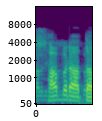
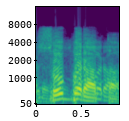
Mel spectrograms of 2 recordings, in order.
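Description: First: ਸਭ with an a, no u sound; A vowel misreading. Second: ਸੁਭ with a short rounded vowel. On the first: Retold or imitated. Teacher quotes what hurried readers say, ਸਭ ਰਾਤਾ with "a". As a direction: say ਸਭ ਰਾਤਾ as "sabh raataa". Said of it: "ਕਈ ਸੰਗਤਾਂ ਨਾ ਕਾਲ ਵਿੱਚ". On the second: Shown as a demonstration. Teacher corrects readers using the aunkar, ਸੁਭ ਰਾਤਾ with "u". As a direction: say ਸੁਭ ਰਾਤਾ as "subh raataa". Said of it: "ਇੱਥੇ ਲੱਗਾ ਹੈ ਔਂਕੜ".

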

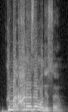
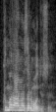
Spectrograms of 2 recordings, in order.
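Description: First: Higher and louder, 하는 pushed; louder repeat. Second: Said in the usual way. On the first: Real, not acted. Preacher pressing the congregation, louder repeat. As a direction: hit it harder the second time. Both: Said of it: "repeated louder".

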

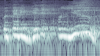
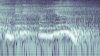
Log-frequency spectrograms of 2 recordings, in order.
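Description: First: You leaned on, falling; stress on you. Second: He did it for you, higher, weight on you; higher repeat, you stressed. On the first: Preacher to congregation, stressing you. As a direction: press the word you home. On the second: Preacher repeating to congregation, higher on you. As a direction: lift it and land on you. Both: Real, not acted.

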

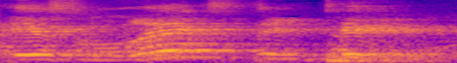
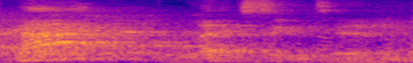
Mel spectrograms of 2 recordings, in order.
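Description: First: Lexington drawn out slowly and higher, each syllable clear; mock-instructing LEX-ING-TON, stretched out; regular pronunciation. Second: Mimicked country drawl on Lexington, slowly; mock a horse-country accent on Lexington; slow, exaggerated country Lexington; extra country accent. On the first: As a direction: say Lexington in full, slow and careful. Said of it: "then you said it in the regular". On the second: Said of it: "in your extra country, I wrote a horse here accent".

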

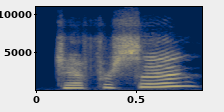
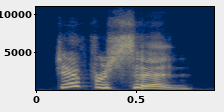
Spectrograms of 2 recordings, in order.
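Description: First: High, rising, loud call of a name; pleading call. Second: High name call with a firm falling end; insistent call. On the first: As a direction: call the name as an anxious question. Woman calling unresponsive prisoner. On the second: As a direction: call the name firmly, pitch dropping. Woman calling unresponsive prisoner again. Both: A narrator's reading.

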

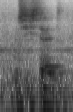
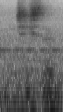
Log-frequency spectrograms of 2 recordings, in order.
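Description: The two takes are said the same way.

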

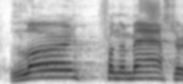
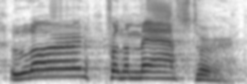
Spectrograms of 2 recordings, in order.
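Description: First: Said in the usual way. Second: Slow, drawn-out LEARN and MASTER; thoughtful. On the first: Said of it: "Say that with me". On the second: Shown as a demonstration. Preacher leading congregation to think about it, "Learn from the master" slow and deliberate. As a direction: stretch "Learn from the master" slowly, letting each word sink in. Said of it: "Now say it and think about it".

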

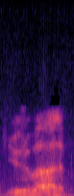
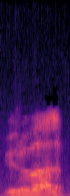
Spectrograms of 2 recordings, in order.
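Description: Both takes have the same delivery.

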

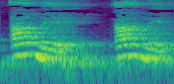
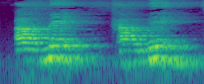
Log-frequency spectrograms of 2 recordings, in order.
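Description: First: "Ame" falling from high A to low me; high-to-low pitch accent. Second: "Ame" starting low, stepping up on me; candy "Ame" with rising accent; low-to-high pitch accent. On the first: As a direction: start "Ame" high, drop on me. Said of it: "Mình sẽ đọc từ trên xuống". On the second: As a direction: begin "Ame" low and lift me. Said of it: "mình sẽ ngược lại". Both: Shown as a demonstration.

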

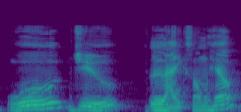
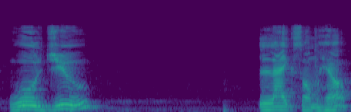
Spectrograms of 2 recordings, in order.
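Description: First: Very slow, loud, each word drawn out for the class; slow, careful model reading. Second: Slow model reading. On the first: Teacher repeats for students, slow and loud. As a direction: spell it out slowly so students can copy. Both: Shown as a demonstration. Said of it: "vamos a repetirlas".

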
